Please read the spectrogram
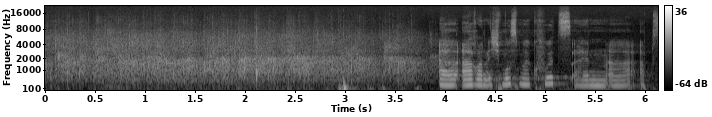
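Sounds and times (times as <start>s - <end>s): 
audience clapping steadily: 0.0s - 4.1s
speech: 4.0s - 6.1s.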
